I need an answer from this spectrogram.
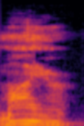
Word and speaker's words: Myer: of Rabbi yok mayor Mayer he pronounced it Meer moras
